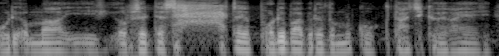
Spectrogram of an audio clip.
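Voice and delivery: low, hushed thinking to himself; sneaky murmur; furtive inner thought. Retold or imitated. Hungry boy planning to slip home unseen, furtive and hushed.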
